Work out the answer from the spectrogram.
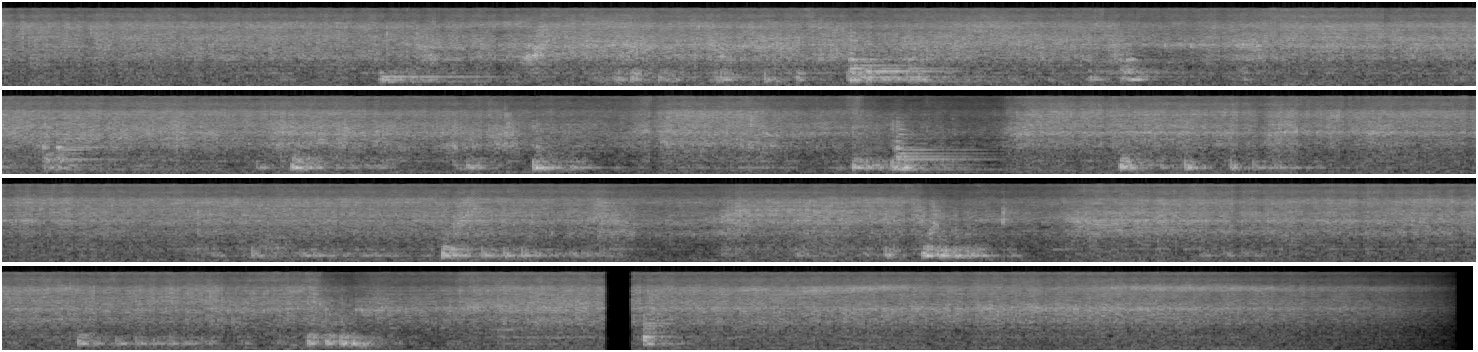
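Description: Mackerel in chili sambal with basil sizzling in a wok, with steady frying hiss, while a spatula stirs and turns it.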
